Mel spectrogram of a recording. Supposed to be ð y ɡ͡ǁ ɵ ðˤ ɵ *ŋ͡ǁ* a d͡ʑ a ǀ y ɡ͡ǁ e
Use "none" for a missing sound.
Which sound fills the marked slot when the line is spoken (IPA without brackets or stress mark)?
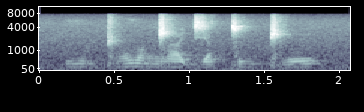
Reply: ŋ͡ǁ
